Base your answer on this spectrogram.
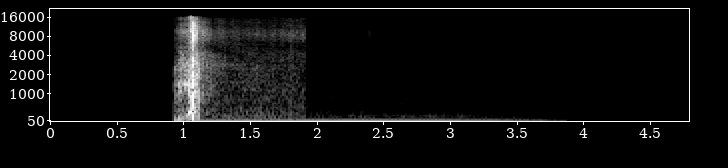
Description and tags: Sound of a match being ignited. Close interior recording.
